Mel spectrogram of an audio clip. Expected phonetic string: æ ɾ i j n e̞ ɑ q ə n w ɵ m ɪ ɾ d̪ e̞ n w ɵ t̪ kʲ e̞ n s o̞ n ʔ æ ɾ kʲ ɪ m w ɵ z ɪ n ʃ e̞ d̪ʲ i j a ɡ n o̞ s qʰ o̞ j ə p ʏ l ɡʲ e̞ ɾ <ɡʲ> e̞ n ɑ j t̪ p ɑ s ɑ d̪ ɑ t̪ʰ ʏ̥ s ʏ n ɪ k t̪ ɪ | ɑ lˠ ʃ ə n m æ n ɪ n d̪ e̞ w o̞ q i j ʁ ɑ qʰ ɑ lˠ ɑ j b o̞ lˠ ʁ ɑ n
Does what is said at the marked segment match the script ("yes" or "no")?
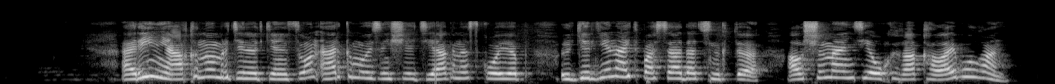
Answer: yes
